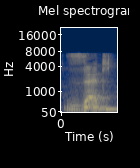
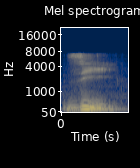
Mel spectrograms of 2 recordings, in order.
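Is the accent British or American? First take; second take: British; American. First: It is said with a British accent. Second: It is said with an American accent.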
